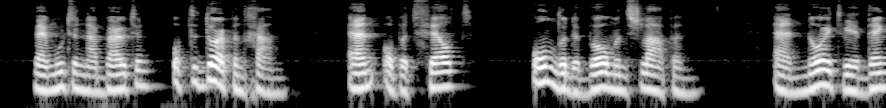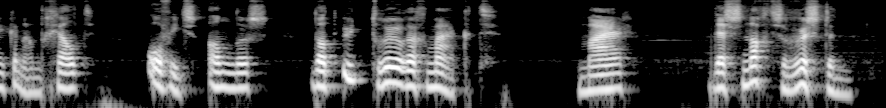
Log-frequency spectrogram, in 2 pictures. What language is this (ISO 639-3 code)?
nld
